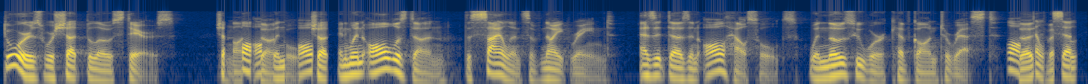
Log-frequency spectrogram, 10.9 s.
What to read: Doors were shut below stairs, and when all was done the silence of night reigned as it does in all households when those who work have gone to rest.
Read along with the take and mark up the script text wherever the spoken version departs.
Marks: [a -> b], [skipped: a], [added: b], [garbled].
Doors were shut below stairs, [garbled] and when all was done the silence of night reigned as it does in all households when those who work have gone to rest. [garbled]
